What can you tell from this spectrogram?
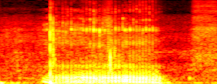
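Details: French Bulldog at home in a home office beside the TV, talking to its owner with little snorts and grunts; one low, throaty drawn-out grunt lasting about a second, then quiet.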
